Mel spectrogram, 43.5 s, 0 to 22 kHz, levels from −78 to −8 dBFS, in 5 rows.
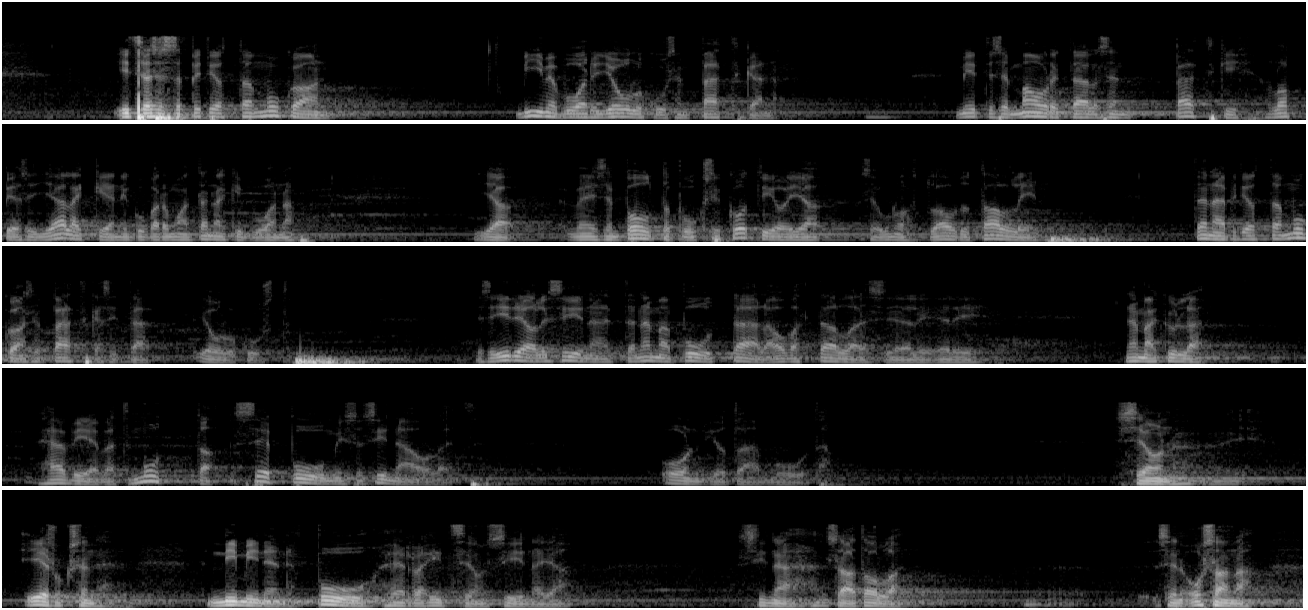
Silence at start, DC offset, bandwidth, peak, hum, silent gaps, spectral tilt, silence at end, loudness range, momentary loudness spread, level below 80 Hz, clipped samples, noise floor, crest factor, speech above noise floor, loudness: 0 s; under 0.1%; 6.8 kHz; -6 dBFS; none; none; -6.5 dB/octave; 0 s; 9 LU; 20 LU; -46 dBFS; under 0.1%; -69 dBFS; 28 dB; 36 dB; -35 LUFS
